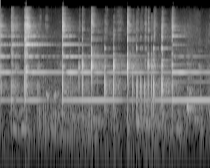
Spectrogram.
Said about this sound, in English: as they're stirring up their coffee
